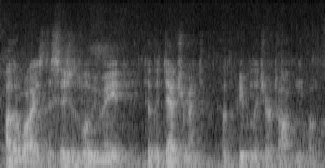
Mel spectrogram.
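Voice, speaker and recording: A man's voice: lowish voice, flat delivery, fast, recorded from a distance, noisy background. Earnest man candidate in a dull echoey hall. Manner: earnest, repetitive, speaks in lists. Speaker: political candidate. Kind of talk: debate answer. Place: public forum hall.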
